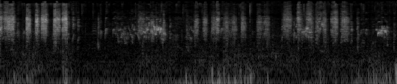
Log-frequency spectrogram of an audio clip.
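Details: Pet budgies chirping, likely while eating: bursts of bright, scratchy chatter and short chirps in quick irregular runs, with low rustling and scraping sounds underneath.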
